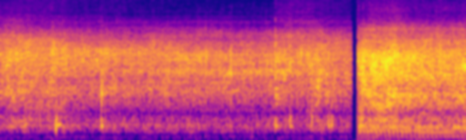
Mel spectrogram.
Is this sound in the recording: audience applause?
no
